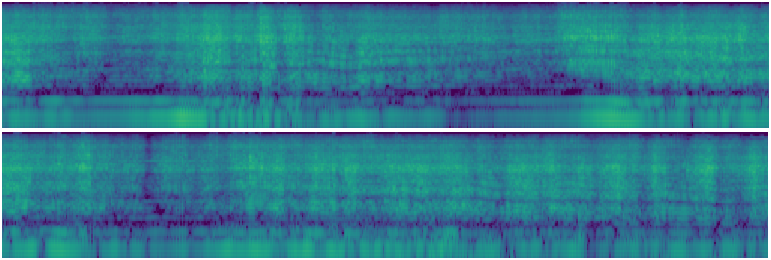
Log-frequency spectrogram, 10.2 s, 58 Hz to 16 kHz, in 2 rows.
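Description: Electric Goblin RAW 500 RC helicopter's rotor blades and Xnova motor running at high headspeed, with a steady low drone under a rushing blade noise. The sound swells and fades as it is flown through aerobatic manoeuvres, loudest about a second in and again at about four seconds.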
